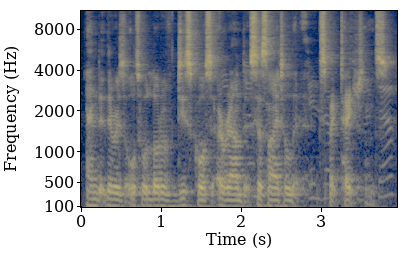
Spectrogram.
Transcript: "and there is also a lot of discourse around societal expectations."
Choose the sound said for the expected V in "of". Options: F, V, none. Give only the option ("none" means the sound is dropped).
V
